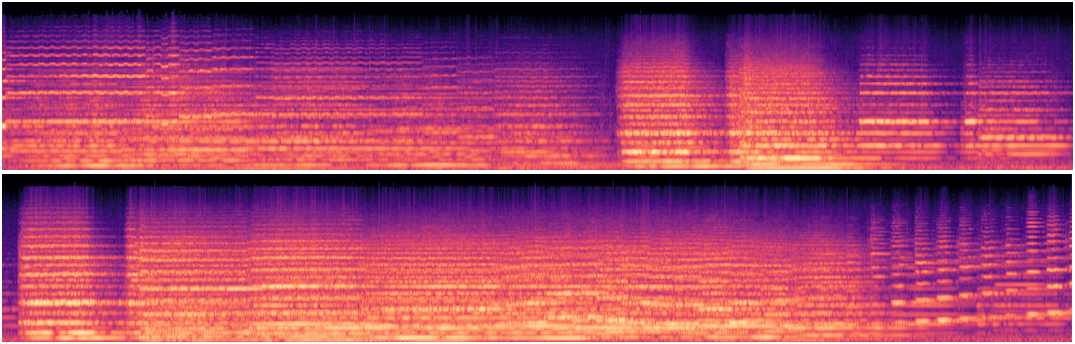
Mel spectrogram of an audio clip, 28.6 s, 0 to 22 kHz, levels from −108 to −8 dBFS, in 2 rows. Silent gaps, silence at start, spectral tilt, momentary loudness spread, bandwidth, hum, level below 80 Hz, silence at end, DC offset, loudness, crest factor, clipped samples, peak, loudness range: none; 0 s; -5.5 dB/octave; 14 LU; 11 kHz; none; -36 dBFS; 0 s; under 0.1%; -19 LUFS; 18 dB; under 0.1%; -2 dBFS; 10 LU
